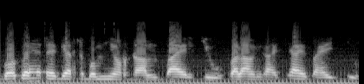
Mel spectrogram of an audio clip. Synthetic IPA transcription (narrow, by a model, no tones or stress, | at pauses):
bɔbɛtɛɡɛrtɛbɔmɲɔɾdalbaɪld͡ʒubalaŋɡat͡ʃaɪbaɪld͡ʒu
